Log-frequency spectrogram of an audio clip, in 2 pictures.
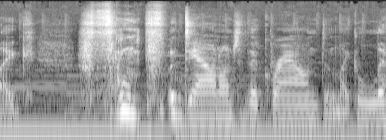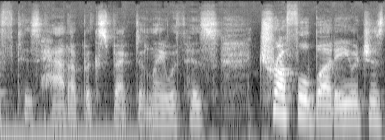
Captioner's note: fwumph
